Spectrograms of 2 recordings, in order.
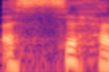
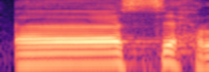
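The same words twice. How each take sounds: First: It starts with a short vowel and no lengthening. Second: It starts with a glottal stop and a long vowel. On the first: It is read as a statement. "بألف وصل من غير مد ولا همس" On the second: It is read as a question. "بمد بهمز"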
